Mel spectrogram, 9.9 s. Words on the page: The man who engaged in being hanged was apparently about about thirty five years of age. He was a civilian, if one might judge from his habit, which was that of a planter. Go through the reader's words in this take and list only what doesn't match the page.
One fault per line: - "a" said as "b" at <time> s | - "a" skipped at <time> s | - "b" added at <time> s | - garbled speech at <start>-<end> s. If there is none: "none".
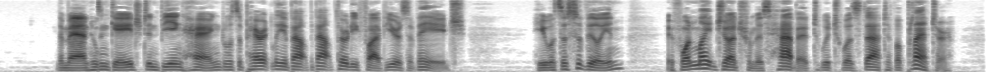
none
